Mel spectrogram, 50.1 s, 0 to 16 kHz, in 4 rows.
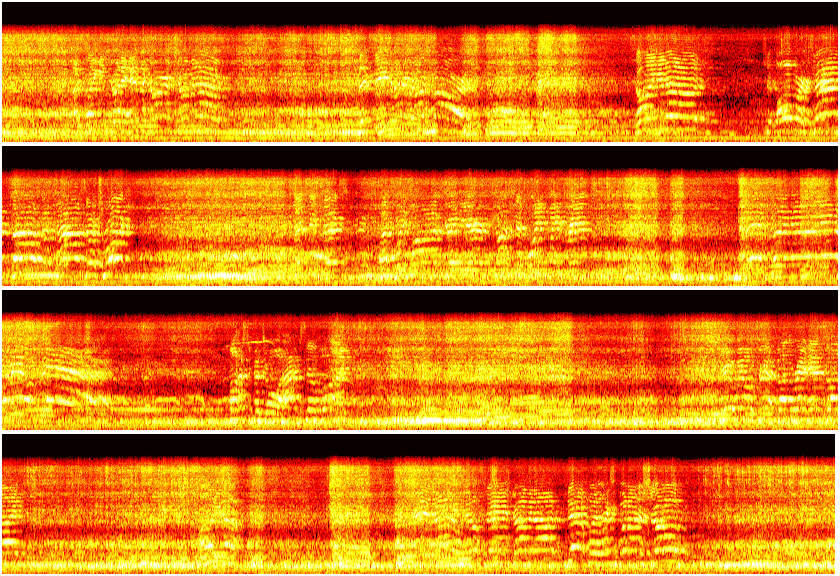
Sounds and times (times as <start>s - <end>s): Vehicle: 0.0s - 50.1s
Speech: 1.1s - 3.4s, 11.4s - 14.5s, 16.9s - 21.4s, 28.5s - 30.4s, 35.8s - 38.0s, 43.8s - 47.9s.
